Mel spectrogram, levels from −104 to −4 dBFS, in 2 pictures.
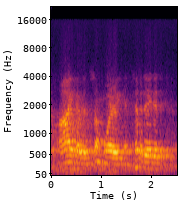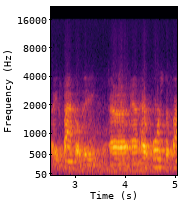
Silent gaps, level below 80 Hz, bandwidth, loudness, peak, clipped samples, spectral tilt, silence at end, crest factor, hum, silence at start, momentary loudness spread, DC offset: none; -60 dBFS; 5.6 kHz; -24 LUFS; -10 dBFS; under 0.1%; -7.5 dB/octave; 0 s; 12 dB; none; 0 s; 11 LU; under 0.1%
